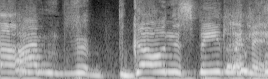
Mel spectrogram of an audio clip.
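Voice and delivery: high, slow, nervous pleading; a panicked driver insisting he's innocent; mock panicked driver. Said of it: "and I'm like".

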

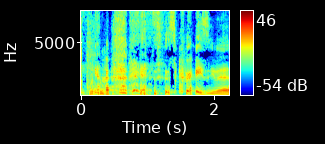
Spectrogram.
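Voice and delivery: high, slow words through a laugh. Real, not acted. Guest reacting to how crazy this is, laughing. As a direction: let real laughter break into the words.

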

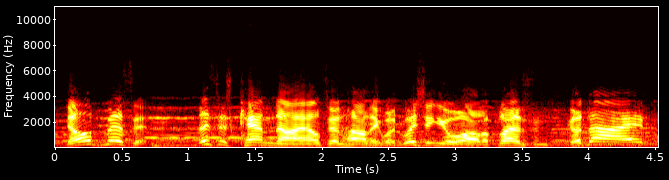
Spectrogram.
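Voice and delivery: usual speaking voice

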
